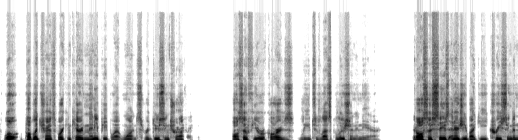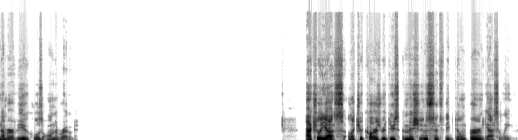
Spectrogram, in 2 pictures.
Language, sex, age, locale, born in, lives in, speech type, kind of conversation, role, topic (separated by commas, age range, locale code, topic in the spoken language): English, male, 30-34, en-US, United States, United States, read, expert-assistant, expert, What makes a city sustainable?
